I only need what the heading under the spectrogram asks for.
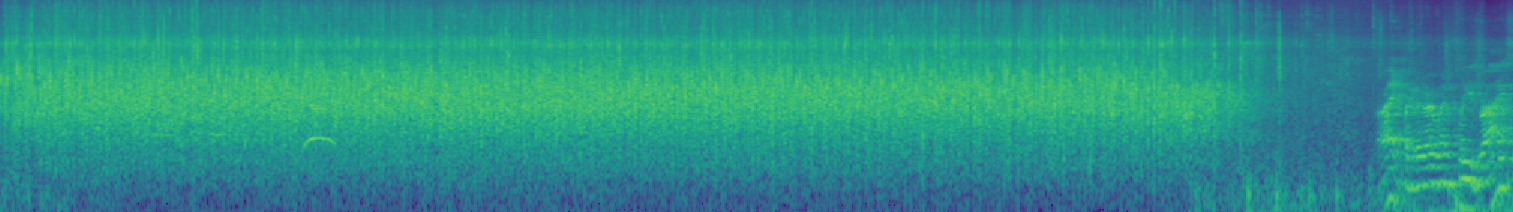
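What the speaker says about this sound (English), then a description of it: "take another round of applause" Loud, sustained applause from a Memorial Day program crowd honoring the band members, a dense continuous roar of clapping that cuts off near the end as a voice begins speaking.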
